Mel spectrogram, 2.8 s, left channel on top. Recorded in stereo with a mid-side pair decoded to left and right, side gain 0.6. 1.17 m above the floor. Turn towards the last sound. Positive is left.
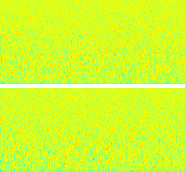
No sound to turn to.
